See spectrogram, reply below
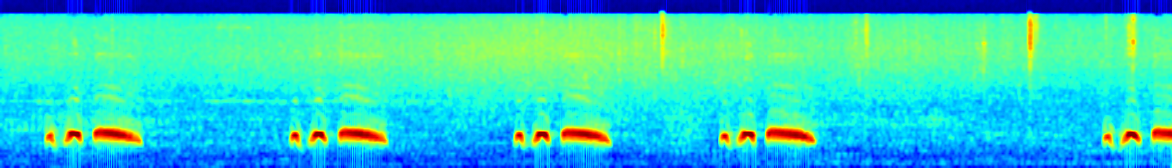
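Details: Spotted dove used as a calling decoy to provoke wild birds, with a 'đồng' voice style. Five repeated phrases about every two seconds: a quick pair of short notes leading into a long, sustained coo.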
